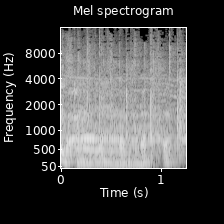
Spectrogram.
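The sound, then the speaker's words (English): A brief burst of crowd applause, a dense patter of many hands clapping with excited voices and cheering mixed in, fairly loud and steady throughout. “honestly, I kind of where's me applause?”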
